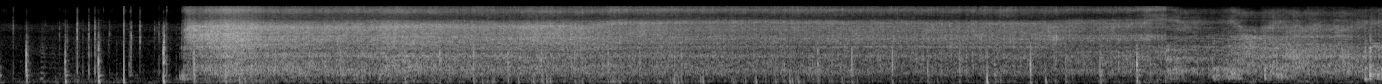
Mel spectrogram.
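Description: A sharp, loud sizzle starts suddenly after a few light crackles of five-spice seeds, then okra keeps up a steady, intense frying hiss in hot oil.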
